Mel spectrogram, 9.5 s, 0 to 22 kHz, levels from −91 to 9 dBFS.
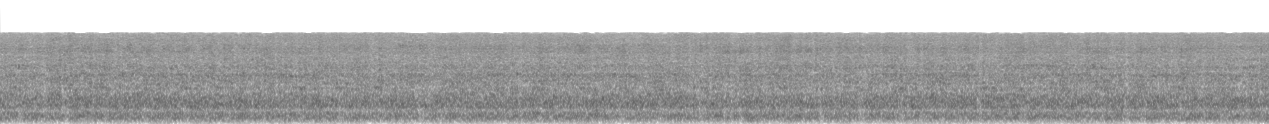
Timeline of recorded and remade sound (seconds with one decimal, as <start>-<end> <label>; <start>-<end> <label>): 0.0-0.4 remade; 0.4-2.0 recorded; 2.0-9.5 remade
